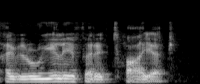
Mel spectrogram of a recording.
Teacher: Here the stress is on really and tired.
